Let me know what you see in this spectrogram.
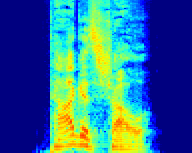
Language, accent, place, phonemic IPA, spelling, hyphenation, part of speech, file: German, Germany, Berlin, /ˈtaːɡəsˌʃaʊ̯/, Tagesschau, Ta‧ges‧schau, proper noun / noun, De-Tagesschau.ogg
- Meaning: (proper noun) 1. the television newscast of ARD 2. the television newscast of SRF 3. the television newscast of Rai Südtirol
